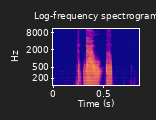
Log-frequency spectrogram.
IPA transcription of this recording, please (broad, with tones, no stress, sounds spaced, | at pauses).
ɗ a̰˧˨ w ʔ ə˨˩ p̚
